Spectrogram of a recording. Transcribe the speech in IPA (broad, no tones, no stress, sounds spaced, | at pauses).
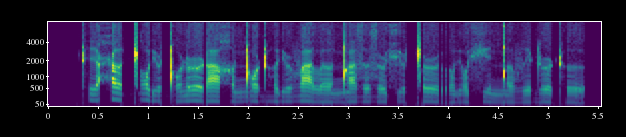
ʈʰ e ħ ɐ ɡ͡ǁ ɔ ɾʲ ə˞ ɡ͡ǃ ɔ ɳ ə˞ ɽ a χ ə ŋ͡ǃ ɔ ɖʱ ɐ ɾʲ ə˞ v a l ɐ ŋ͡ǃ a z ə z ə˞ xʲ ə˞ ǁ ə˞ r ɔ ɾʲ ɔ xʲ e ŋ͡ǃ ɐ v e ɖ ə˞ ʈʰ ə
